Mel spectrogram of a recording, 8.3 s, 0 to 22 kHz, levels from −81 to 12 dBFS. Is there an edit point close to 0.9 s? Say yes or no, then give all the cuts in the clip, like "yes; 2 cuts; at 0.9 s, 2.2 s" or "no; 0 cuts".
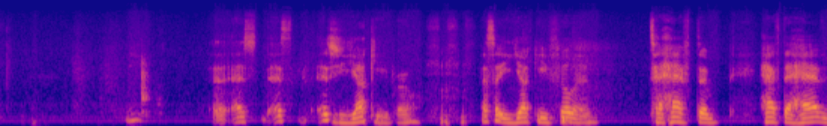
no; 0 cuts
